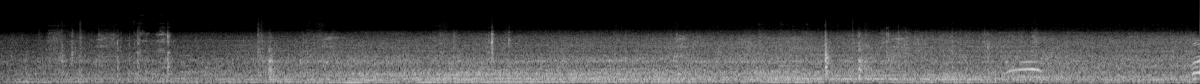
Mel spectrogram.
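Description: Steady motor-vehicle rumble with a low hum, growing louder over the first few seconds and then holding, with scattered short clicks and knocks.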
